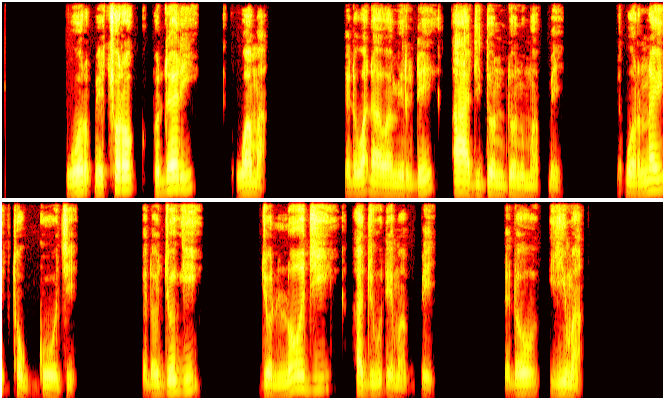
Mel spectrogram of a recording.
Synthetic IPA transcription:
wɔɾɓɛt͡ʃɔɾɔk̚ɗɔdaɾi | wama | ɓɛɗɔwaɗawamiɾdɛ | ʔaːdidɔndonumaɓːɛ | ɓɛɓɔɾnajtʰɔɡːoːd͡ʒɛ | ɓɛɗɔd͡ʒoɡi | d͡ʒɔlːoːd͡ʒi | had͡ʒuːɗɛmaɓːɛ | ɓɛɗɔwjima̰

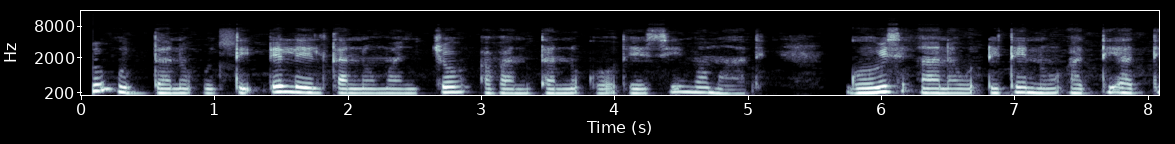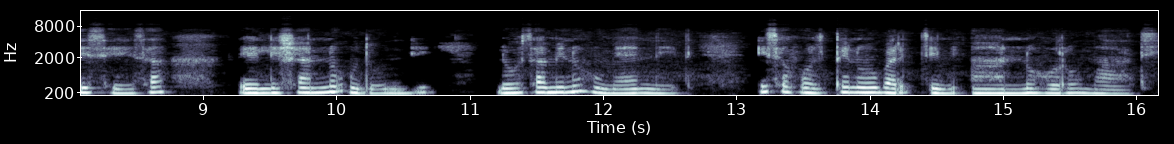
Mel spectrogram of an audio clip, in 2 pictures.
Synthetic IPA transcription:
d̪ʊʔʊd̪ːɐnɔʔʊd̪ːɪɗɛle̞ːlt̪ɐnːɔmɐnt͡ʃːɔɐfɐnt̪ːɐnːɔkʼo̰ːt̪ʼe̞ːsːɪmɐmaːt̪ɪ̥ | ɡowɪsɪʔaːnɐwɔɗːɪt̪ɛnɔʔɐd̪ːɪɐd̪ːɪse̞ːsɐle̞ːlːɪʃɐnːɔʔʊd̪ʊnːɪ | loːsɐmɪnɔɦʊmɪɐnːeːt̪ɪ̥ɪsɔfɔlt̪ːɛnɔwbɐɾt͡ʃʼːɪmɪaːnːɔɦɔɾɔmaːt̪ɪ̥

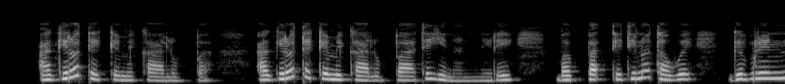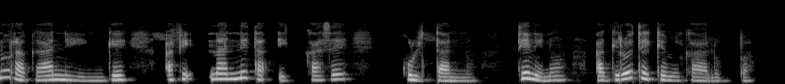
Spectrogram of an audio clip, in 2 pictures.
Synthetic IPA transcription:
ʔɐɡɪɾɔt̪ɛkːɛmɪkaːlʊbːɐ | ʔɐɡɪɾɔt̪ɛkːɛmɪkaːlʊbːaːt̪ɪjɪnɐnːɪɾɛbɐbːɐt̪ʼːɪt̪ɪnɔt̪ɐwɛɡɪbɾɪnːʊɾɐɡaːnːɛhɪŋɡɛʔɐfɪʔnɐnːɪt̪ɐʔɪkːɐsɛ | kʊlt̪ːɐnːɔ | t̪ɪnɪnɔ | ɐɡɪɾɔt̪ɛkːɛmɪkaːlʊb̥ːɐ

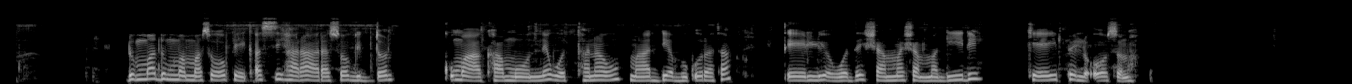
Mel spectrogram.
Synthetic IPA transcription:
d̪ʊmːɐd̪ʊmːɐmːɐsoːpekʼɐsːɪɦɐɾɐːɾɐsɔɡɪd̪ːɔn | kʼʊmaːkʰɐmoːnːɛwɔt̪ːɐnɐwmaːd̪ːɪjɐbʊkʼʊɾɐt̪ɐ | t̪ʼe̞ːlːɪjɔwɔd̪ɛʃɐmːɐʃɐmːɐɡiːd̪ɪ | ke̞ːjpːɛlɔʔo̞ːsɔnɐ

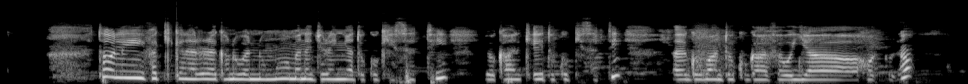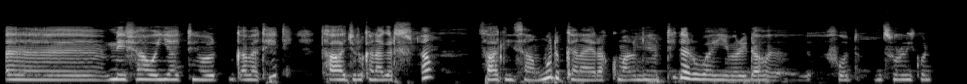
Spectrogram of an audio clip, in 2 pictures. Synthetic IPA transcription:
t̪ʰoʔɔliːfɐkʼːi̥ːkɐnɐɪrːɐkɐnʊbɐnːʊmːo̞ːmɐnɐd͡ʒɪɾe̞ːɲːaːt̪ɔkːɔkʰe̞ːsːɐt̪ʰːɪjo̞ːkaːnkʼɛeːt̪ɔkːɔke̞ːsːɐt̪ːɪɡʊɾbaːnt̪ɔkːɔɡaːfɐwɐjːaːhɔᶑuᶑɐ | me̞ːʃaːwɐjːaːɪt̪ːɪɔᶑʊkʼɐbɐt̪ʰeːt̪ɪ̥t̪ʰɐʔaːd͡ʒɪɾʊkɐnɐɡɐɾsɪ̥sʊᶑɐ | saːt̪iːnɪsaːnmːoːd̪ʊkːɐnaːɪɾaːkːʊmaːᶑɡɪɲːʊt̪ːɪɡɐɾubaːjeːbɐɾɪd̪aːfoːt̪ʊ̥nsʼʊrːiːkʊn

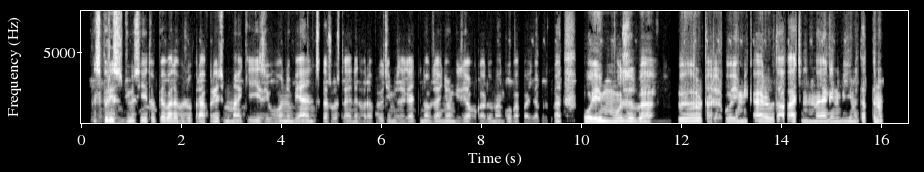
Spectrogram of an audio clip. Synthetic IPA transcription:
ʔɨspʰɨɾis̬d͡ʒusjɛit̪ʰjo̞pʼjabaləβəzufɨɾafəɾeot͡ʃːmmakʼisiho̞nbianskʰəso̞st̪ajnət̪fɨɾafəɾeot͡ʃːjɛmːizəɡad͡ʒnəwaβzaɲːawnɡize̞aβo̞kʰad̪o̞ɾmaŋɡo̞bəabajabəɾt̪ʰʼɨkʼanwɔjɪmuzbə | bɨɾt̪ʰəd̪əɾɡo̞jɛmːikʼəɾbt̪ʼafat͡ʃʼɨnːaɡɨnbijɛmət̪ʼəpt̪ʼnəw

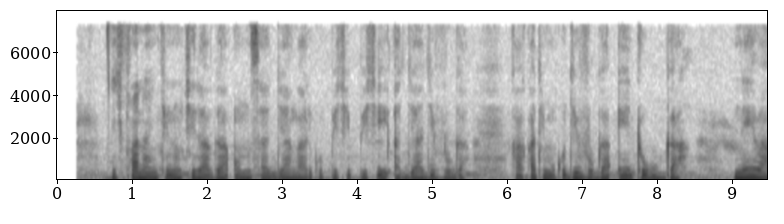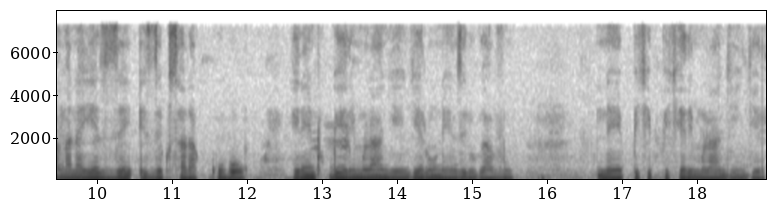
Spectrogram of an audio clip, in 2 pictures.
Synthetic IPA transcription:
e̞ci̥faːnaɲicino̞ciɾaɡaʔo̞musaɟːaŋɡaːlḭkupːicipːiciaɟaɟivuɡa̰ | kʰakatʰimukuɟivuɡae̞ntuɡɡa | ne̞ːβaːŋɡanaje̞zːe̞ːze̞ku̥salakːuβo̞ | eɾe̞ːntu̥ɡe̞ːɾimulaːɲɟe̞ːɲɟe̞ɾune̞ːnzḭɾuɡavu | nepːicipːice̞ːɾimulaːɲɟeːɲɟe̞ɾu

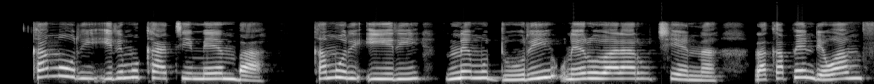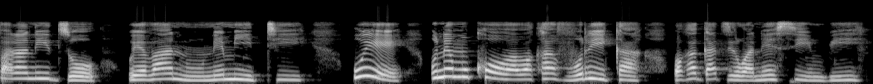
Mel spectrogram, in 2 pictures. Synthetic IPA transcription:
kamuriʔirimukatʰime̞ːmba | kamuɾiʔiririne̞mudʱuriṵne̞ɾuʋaɾarut͡ʃe̞naʋakape̞nde̞wamufananid͡zo̞ | we̞ʋan̤une̞miːtʰi | uje̞ | une̞mukʰo̞ʋawakavuɾikawakaɡʱad͡zirwane̞siːmbi

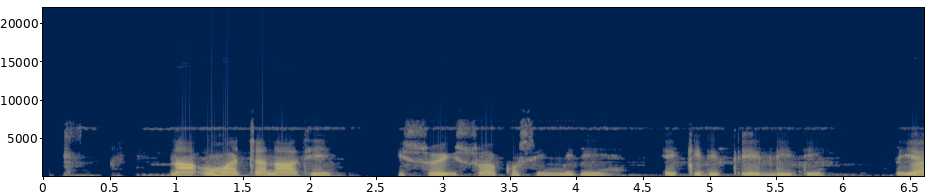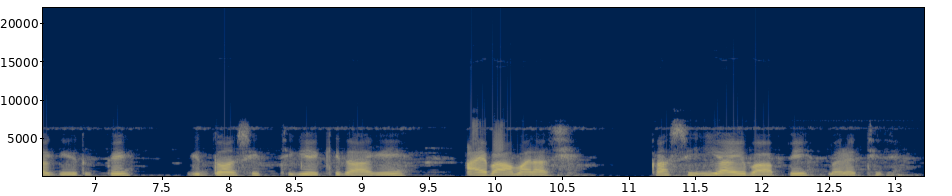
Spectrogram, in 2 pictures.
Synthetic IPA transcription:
naːʔʊmɐt͡ʃʼːɐnaːt̪ɪ | ɪsːɔjɪsːʊwaːkːɔsɪmːɪd̪ɪ | ɛkʼːɪd̪ɪt̪ʼe̞ːlːiːd̪ɪ | d̪̥ɛʔɪjaːɡe̞ːt̪ʊpːɛ | ɡɪd̪ːɔwɐnsɪt̪ʰːɪɡɪɛkʼːɪd̪aːɡe̞ː | ɐjbaːmɐlɐt̪ɪ̥ | kʼɐsːɪɪɐjbaːpːɛmɛɾɛt̪ːɪd̪ɛ

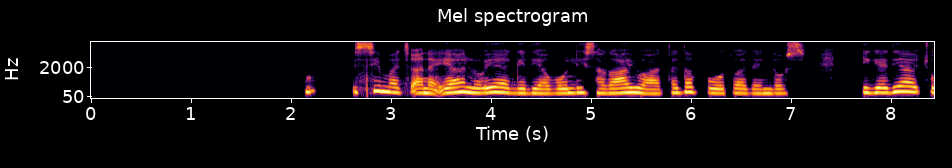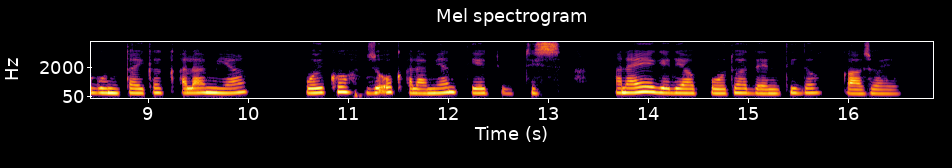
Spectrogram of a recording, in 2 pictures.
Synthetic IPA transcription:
ʔɪsːɪmɐt͡ʃʼːɐnɐʔɪjaːlɔʔɪjɐɡɛd̪ɪjaːbɔlːɪsɐɡaːjʊwaːt̪ːɐd̪ɐpoːt̪ʊwaːd̪ɛnd̪os | ʔɪɡɛd̪ɪjaːt͡ʃʼʊɡʊnt̪ːɐjkːɐkʼɐlɐmɪjaː | wɔjkʰːɔzɔʔɔkʼɐlɐmɪjɐnt̪ʼɪjeːt̪ːɪʊt̪ːɪs | hɐnɐʔeɡɛd̪ɪjaːp̚o̞ːt̪ʊwaːd̪ɛnt̪ʼːɪd̪ɔ | ɡ̥aːsʊwɐje

